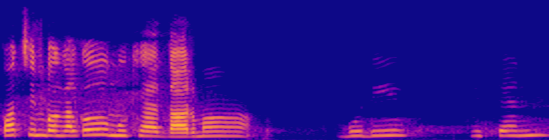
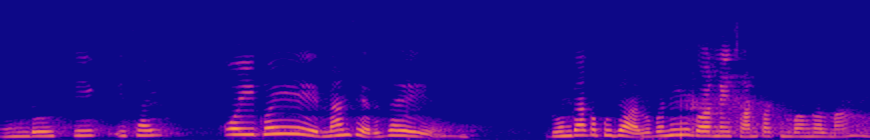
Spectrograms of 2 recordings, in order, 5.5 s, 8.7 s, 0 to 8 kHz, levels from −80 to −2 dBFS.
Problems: none marked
